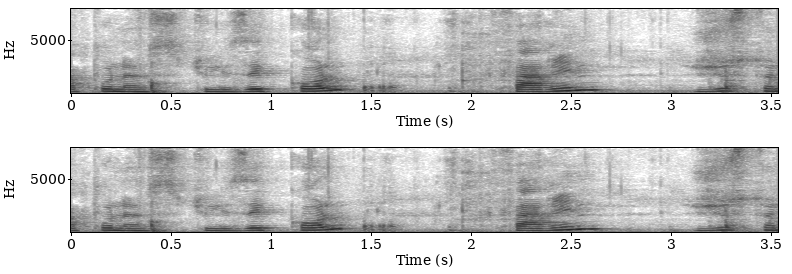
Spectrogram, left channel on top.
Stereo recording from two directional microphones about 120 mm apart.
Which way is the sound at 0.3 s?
90° left.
